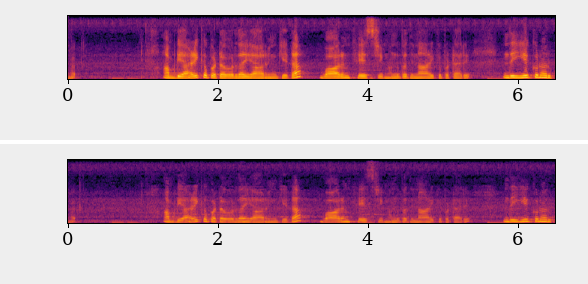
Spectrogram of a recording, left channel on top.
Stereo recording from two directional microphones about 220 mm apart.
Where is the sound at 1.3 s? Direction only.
30° left (ahead or behind).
